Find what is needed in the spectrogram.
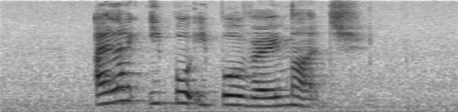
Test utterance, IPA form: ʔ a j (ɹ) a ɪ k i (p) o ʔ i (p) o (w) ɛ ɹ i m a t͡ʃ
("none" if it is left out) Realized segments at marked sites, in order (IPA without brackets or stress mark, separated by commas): l, p, p, v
